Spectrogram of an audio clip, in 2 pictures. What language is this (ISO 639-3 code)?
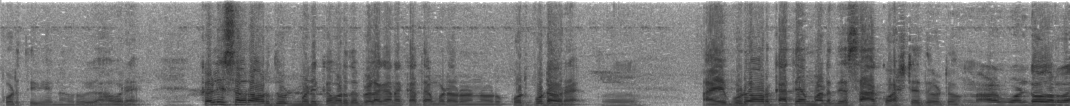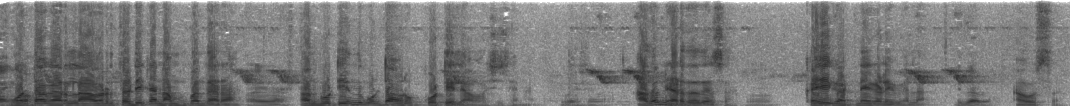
kan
